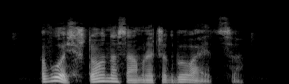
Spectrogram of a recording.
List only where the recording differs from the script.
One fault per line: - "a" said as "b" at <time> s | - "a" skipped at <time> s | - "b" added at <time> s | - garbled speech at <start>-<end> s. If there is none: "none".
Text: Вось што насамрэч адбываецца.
none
